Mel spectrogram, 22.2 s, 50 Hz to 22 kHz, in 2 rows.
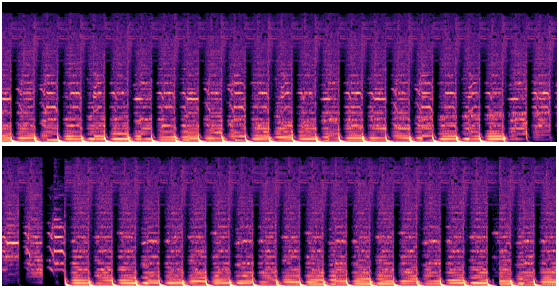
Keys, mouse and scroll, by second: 6.4 shift+a, 13.7 n, 14.6-22.1 middle drag.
